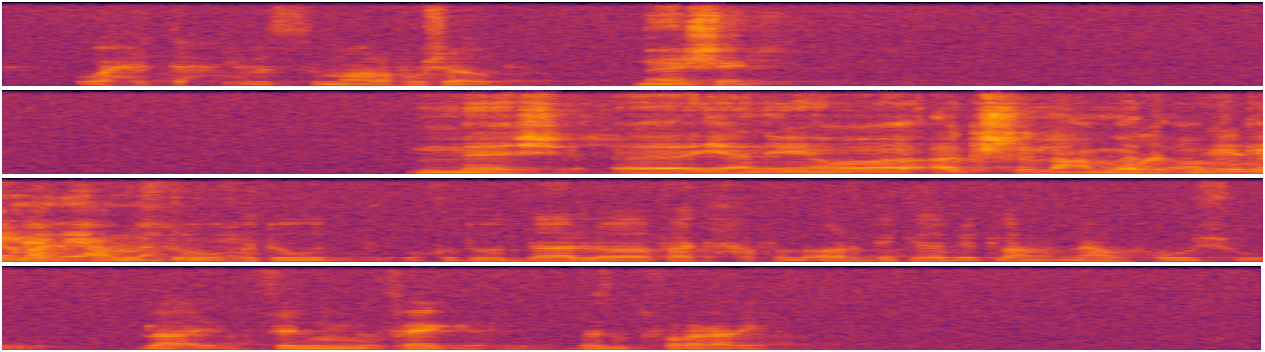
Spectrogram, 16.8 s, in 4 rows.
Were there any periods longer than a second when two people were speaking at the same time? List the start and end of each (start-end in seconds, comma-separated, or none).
7.9-9.3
